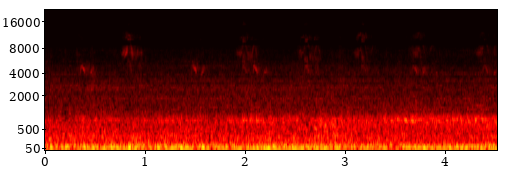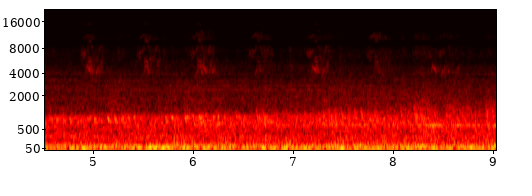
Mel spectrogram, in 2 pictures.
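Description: Freight train of tank cars rolling past: a steady low rumble of steel wheels on rail, with faint light ticks a couple of times a second.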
